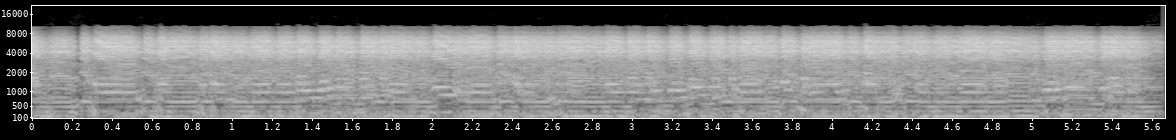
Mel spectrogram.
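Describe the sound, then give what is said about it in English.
A heavily distorted metal guitar chugs out a thick, saturated wall of sound, loud and steady from start to finish, with no voices. “Metal distortion.”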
